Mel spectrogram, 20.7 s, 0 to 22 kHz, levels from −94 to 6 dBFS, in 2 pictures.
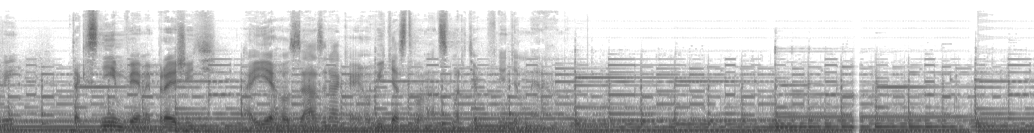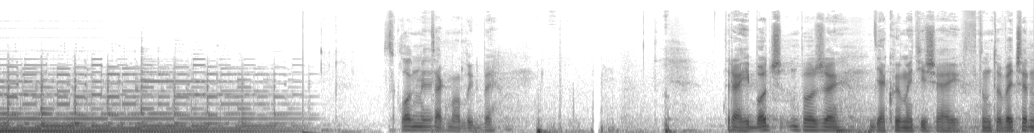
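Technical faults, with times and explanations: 8.53–8.63 s, 14.60–14.69 s and 16.28–16.36 s, burst of packet loss: each time the last sound is held and fades, then jumps ahead. A run of packets was lost or arrived too late, so the receiver stretched the last sound for roughly 60 ms and skipped 60 ms of audio.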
